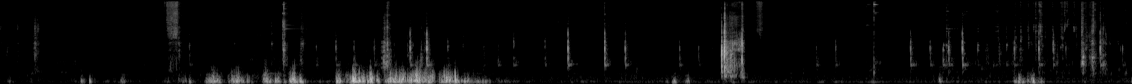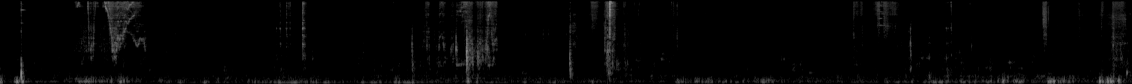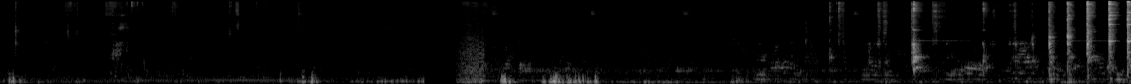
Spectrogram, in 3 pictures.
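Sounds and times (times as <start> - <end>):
metal tools clicking and clinking: 31.0 - 33.9.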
